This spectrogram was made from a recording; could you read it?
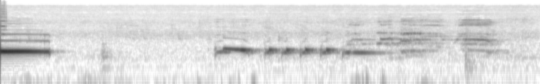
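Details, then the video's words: Singing Bangkok zebra dove used as a prompt for other caged birds. A long steady coo ends, a pause follows, then a string of rapid bubbling coo notes and a softer, wavering phrase with faint bumps in the background. "perkutut bangkok gacor langsung bunyi"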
